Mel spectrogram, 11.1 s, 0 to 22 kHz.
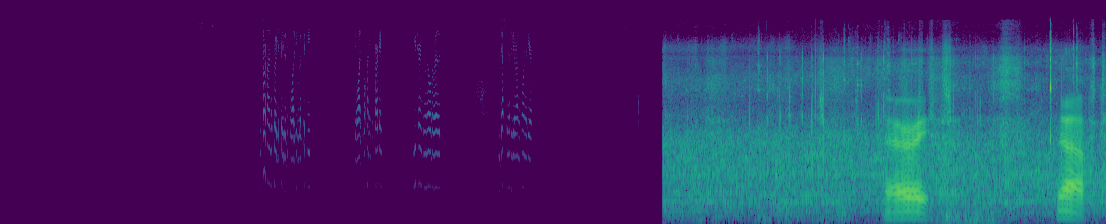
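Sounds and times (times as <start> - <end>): bicycle road noise: 6.6 - 11.0.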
